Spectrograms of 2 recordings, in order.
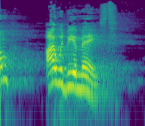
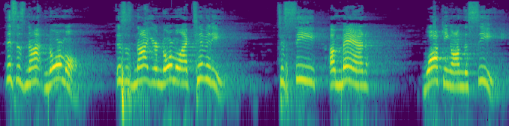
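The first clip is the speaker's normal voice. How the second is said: ordinary delivery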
